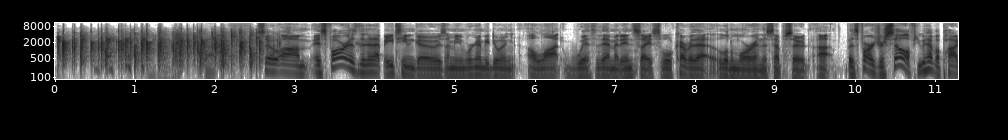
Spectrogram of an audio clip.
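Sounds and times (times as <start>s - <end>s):
applause sound effect: 0.0s - 3.0s
speech: 0.7s - 1.3s, 2.6s - 11.2s.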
